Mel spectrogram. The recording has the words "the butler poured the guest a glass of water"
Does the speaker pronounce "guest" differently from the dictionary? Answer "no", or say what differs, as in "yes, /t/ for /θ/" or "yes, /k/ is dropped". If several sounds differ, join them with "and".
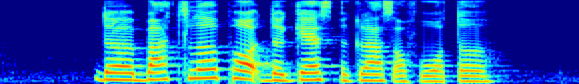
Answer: yes, /t/ is dropped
